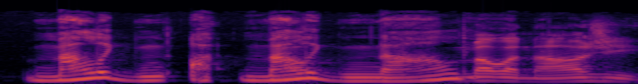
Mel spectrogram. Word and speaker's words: Malignaggi: Malignaggi. Malignaggi. Yeah. Is that how you pronounce Malignaggi, his last name?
